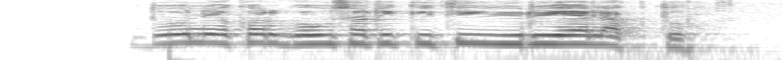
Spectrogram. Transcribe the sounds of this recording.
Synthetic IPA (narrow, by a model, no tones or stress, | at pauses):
d̪onekɔɾɡəwsaʈiːkit̪ʰiːjuɾijalaɡt̪o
